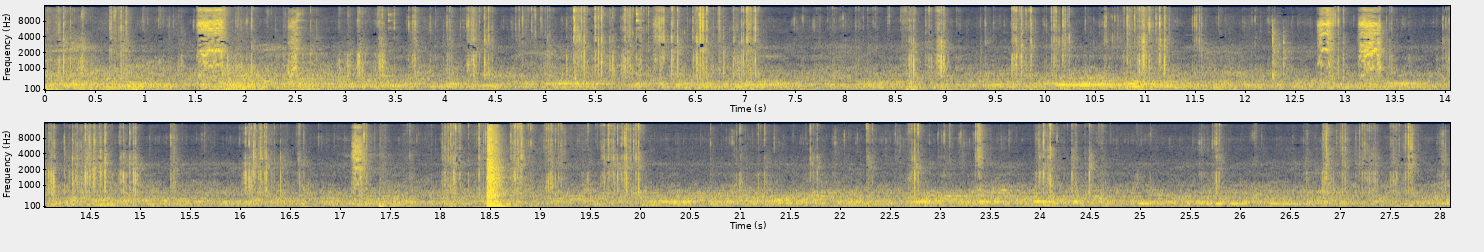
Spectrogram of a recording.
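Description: Young white rats nibbling a biscuit: many faint, irregular crunching and crackling clicks of small teeth on the biscuit, with one sharper click about two-thirds of the way through.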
